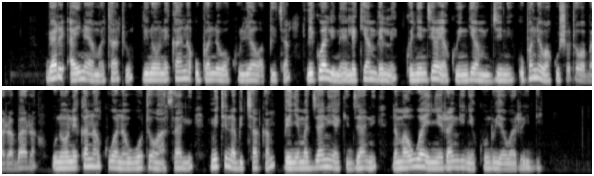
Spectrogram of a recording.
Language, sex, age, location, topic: Swahili, female, 25-35, Nairobi, government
